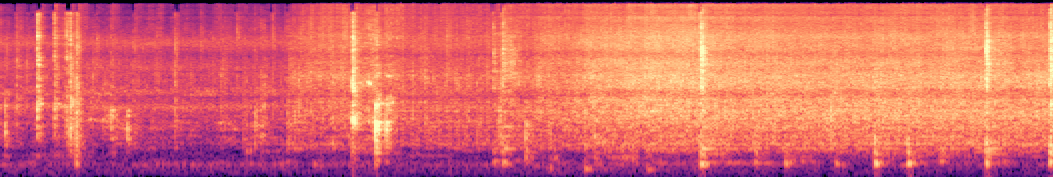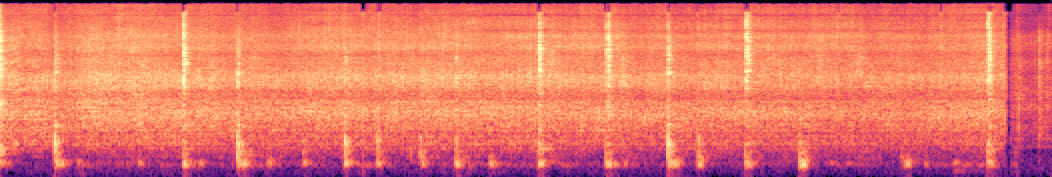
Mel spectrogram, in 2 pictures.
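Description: Onion paste frying in oil in a pan, a continuous close sizzle punctuated by frequent sharp clicks and scrapes of a spatula stirring, louder after the paste goes in, with no talking.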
